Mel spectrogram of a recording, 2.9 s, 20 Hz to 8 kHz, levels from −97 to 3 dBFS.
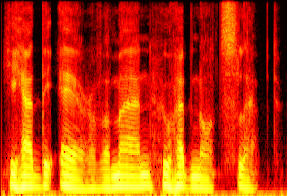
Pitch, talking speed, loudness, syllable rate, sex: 110 Hz, 230 wpm, -15 LUFS, 4.0 syllables/s, male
